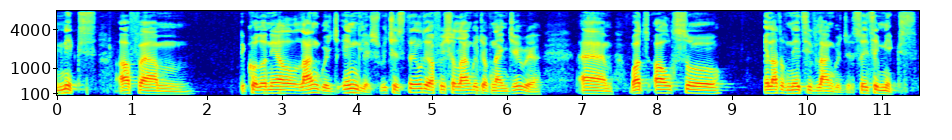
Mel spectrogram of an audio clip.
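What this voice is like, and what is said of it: Distinctive Nigerian English accent. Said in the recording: “Nigerian English, which is what I speak ... It comes with a distinctive Nigerian accent”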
